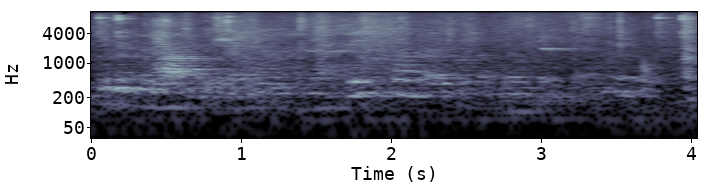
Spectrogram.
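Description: Low, indistinct voices talking in a room.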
